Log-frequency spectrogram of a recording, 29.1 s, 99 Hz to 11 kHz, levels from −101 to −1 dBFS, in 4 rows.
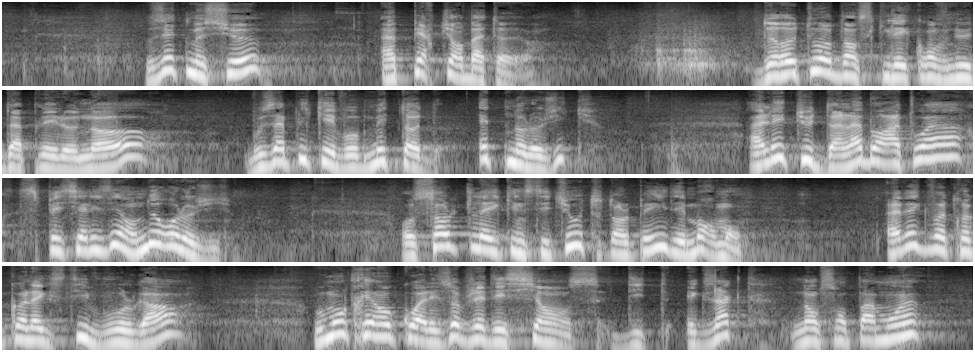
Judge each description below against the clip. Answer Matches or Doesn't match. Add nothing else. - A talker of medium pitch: Doesn't match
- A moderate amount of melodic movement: Doesn't match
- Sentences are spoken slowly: Matches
